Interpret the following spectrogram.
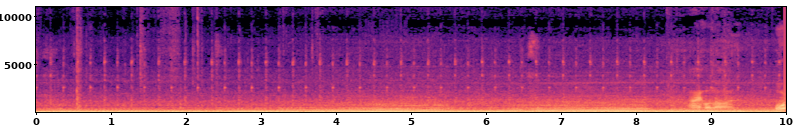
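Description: Dodge Charger SRT 392's 6.4-litre HEMI V8 cruising at light throttle, heard inside the cabin as a steady low drone that rises a little in pitch around the middle.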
